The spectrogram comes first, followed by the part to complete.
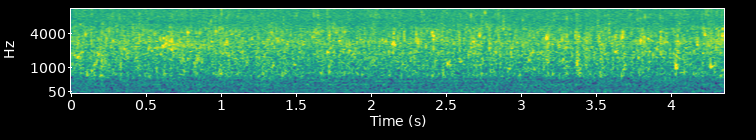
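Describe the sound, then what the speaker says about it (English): Steady rushing water from a nearby stream fills the background at an outdoor black powder shooting spot, a continuous, even hiss with no talk over it. "We got that nice rushing water in the background, almost soothing and relaxing for me."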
